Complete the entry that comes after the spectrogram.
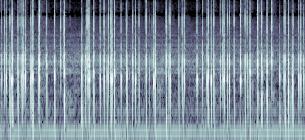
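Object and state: Glass front panel of an electric fireplace.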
